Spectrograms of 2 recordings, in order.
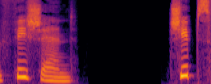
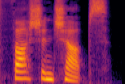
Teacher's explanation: NZ English also developed a globally recognized sound. Short I sounds like u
